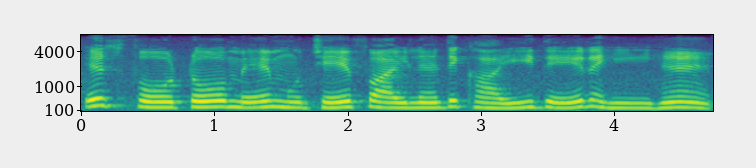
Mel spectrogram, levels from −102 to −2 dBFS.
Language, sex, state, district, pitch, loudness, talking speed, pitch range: Hindi, female, Madhya Pradesh, Umaria, 210 Hz, -13 LUFS, 115 wpm, 195-225 Hz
